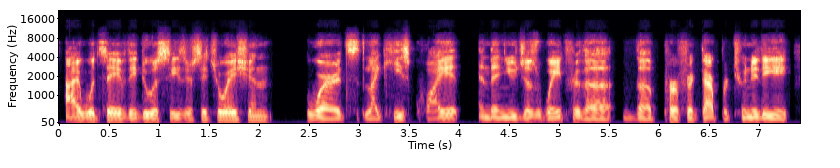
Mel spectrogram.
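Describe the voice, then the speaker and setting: A man with a bright, forceful voice, recorded close and dry. He chats casually as a podcast co-host, rambling with animation and swearing freely. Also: lowish voice, fairly even intonation, moderate pace, no echo. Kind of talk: casual chat about films and games.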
